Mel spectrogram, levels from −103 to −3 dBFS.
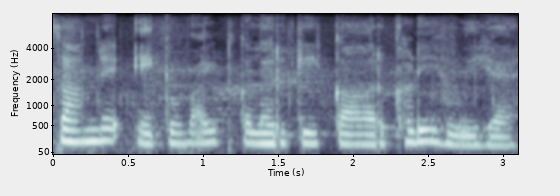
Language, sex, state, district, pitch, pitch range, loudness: Hindi, female, Punjab, Fazilka, 175 Hz, 165-195 Hz, -19 LUFS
